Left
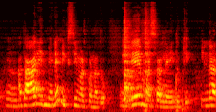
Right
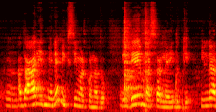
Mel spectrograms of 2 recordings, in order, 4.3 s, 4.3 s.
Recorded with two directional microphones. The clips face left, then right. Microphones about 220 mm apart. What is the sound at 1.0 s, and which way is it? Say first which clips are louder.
Speech: right 1 dB; 30° right (ahead or behind).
